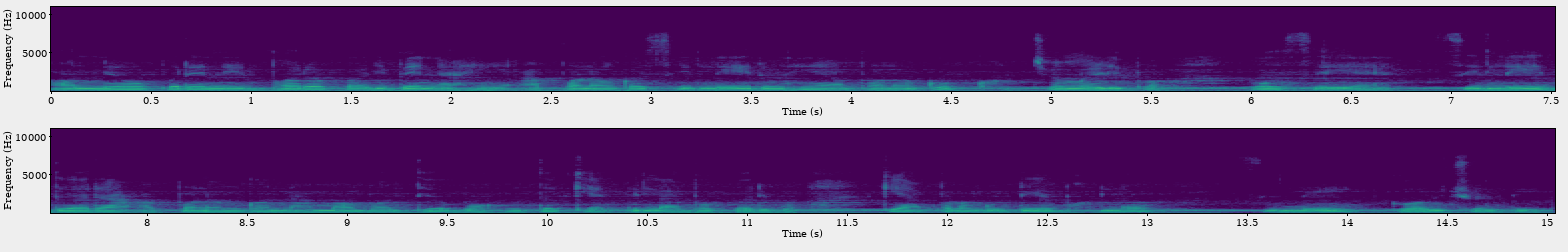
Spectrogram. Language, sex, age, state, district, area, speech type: Odia, female, 18-30, Odisha, Sundergarh, urban, spontaneous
